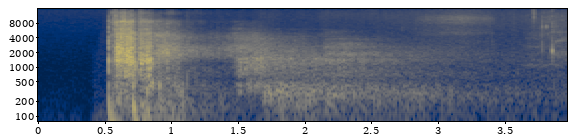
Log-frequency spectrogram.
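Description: A single loud gunshot rings out outdoors, a sharp crack followed by a long rumbling decay that fades slowly, with a faint click near the end and no talk.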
